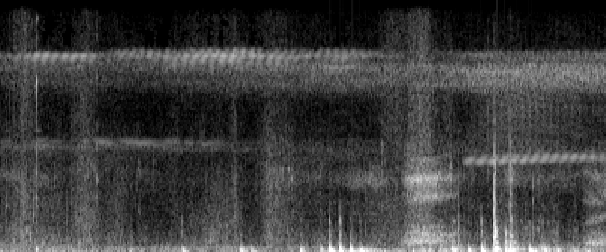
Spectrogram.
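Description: Rustling, soft scuffs and knocks of someone moving through tall grass and weeds, busiest in the second half. Insects keep up a steady high-pitched drone underneath.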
